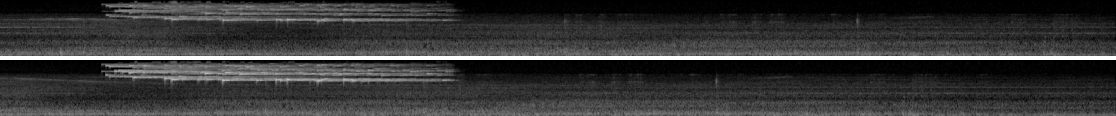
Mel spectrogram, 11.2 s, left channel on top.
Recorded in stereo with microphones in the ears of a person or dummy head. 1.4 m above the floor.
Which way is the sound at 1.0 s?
50° right (ahead or behind).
